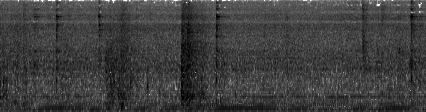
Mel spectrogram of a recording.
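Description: Diesel engine of a log-laden forestry forwarder running steadily at idle, with scattered light clicks and a brief louder rushing noise about four seconds in.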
